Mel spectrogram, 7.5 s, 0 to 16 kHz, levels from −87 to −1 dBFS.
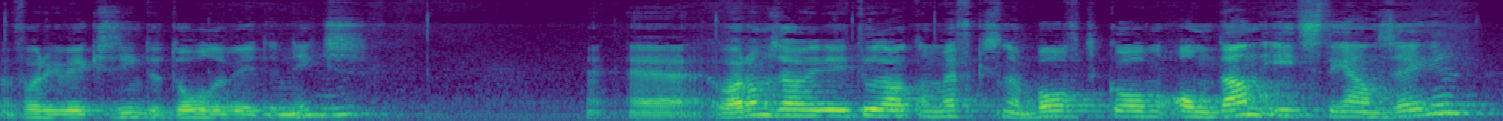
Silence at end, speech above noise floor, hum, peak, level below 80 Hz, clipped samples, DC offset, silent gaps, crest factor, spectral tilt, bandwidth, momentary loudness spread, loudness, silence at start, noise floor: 0.05 s; 32 dB; none; -2 dBFS; -58 dBFS; under 0.1%; under 0.1%; none; 20 dB; -5.5 dB/octave; 16 kHz; 10 LU; -23 LUFS; 0 s; -54 dBFS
